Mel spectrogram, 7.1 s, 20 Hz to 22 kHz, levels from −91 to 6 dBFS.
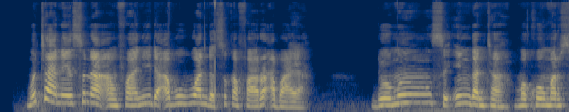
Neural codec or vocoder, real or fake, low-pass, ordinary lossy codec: vocoder, 48 kHz, 128 mel bands, Vocos; fake; none; none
